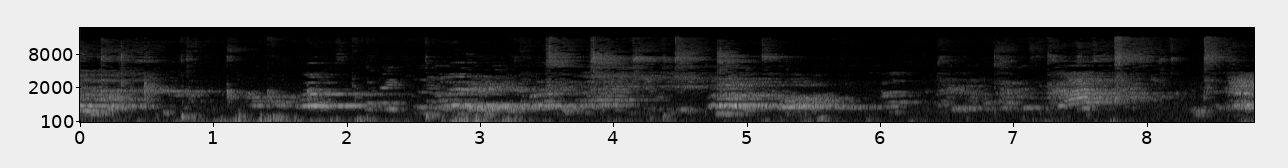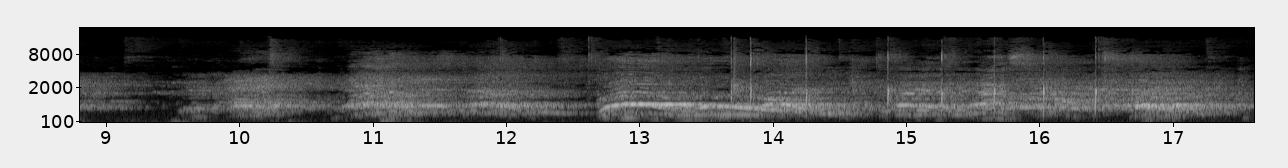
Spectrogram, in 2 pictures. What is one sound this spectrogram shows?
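A crowd of young people cheers and shouts in a large echoing hall.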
